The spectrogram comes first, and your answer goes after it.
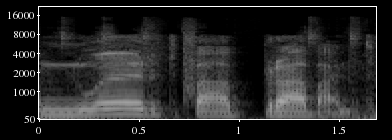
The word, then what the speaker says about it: Noord-Brabant: And yeah, they usually say, in Dutch, it's actually Noord-Brabant. But yeah, in English, it's North Brabant.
